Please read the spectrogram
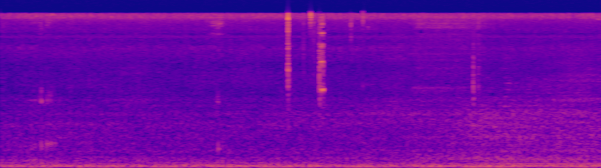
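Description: Steady low outdoor rumble with a few faint clicks.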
